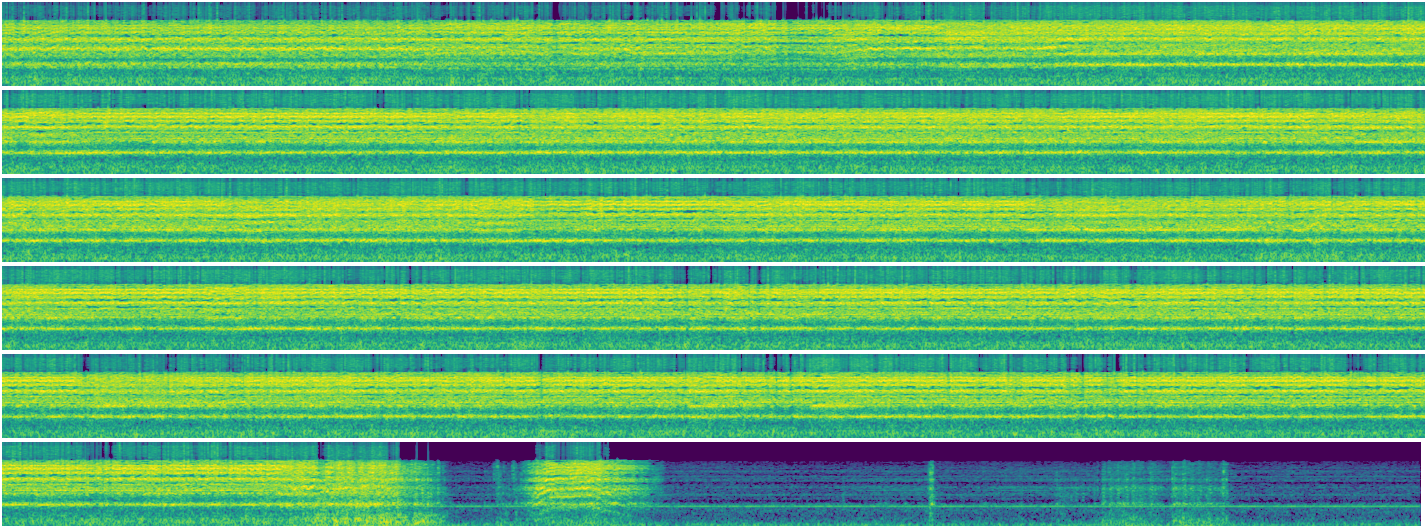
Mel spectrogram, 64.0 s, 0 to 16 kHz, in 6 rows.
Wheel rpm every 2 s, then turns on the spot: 160, 160, 160, 190, 220, 230, 230, 230, 230, 230, 230, 230, 230, 230, 230, 230, 230, 230, 230, 230, 230, 230, 230, 230, 230, 230, 240, 230, 80, 10, 10, 10.
62-64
